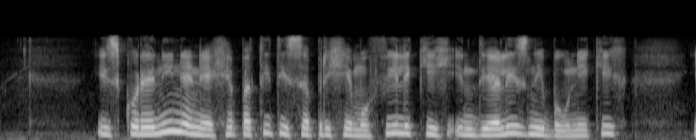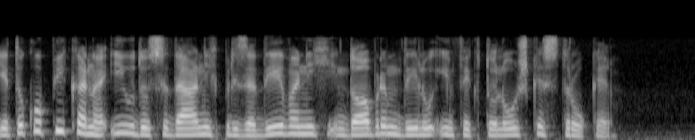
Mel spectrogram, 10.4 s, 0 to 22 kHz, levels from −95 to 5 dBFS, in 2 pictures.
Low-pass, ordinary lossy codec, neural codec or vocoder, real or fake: 7.2 kHz; none; none; real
